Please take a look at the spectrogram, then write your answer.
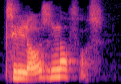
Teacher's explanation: between word boundaries there might be an optional assimilation of lambda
